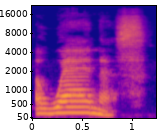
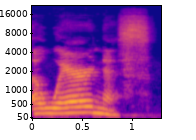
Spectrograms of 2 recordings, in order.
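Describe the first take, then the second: First: No R sound is pronounced in the word. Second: An R sound is pronounced in the word. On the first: This is how the English say it. "The English would say awareness without an R sound at all" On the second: This is how Americans say it. "The Americans would say awareness with a R sound"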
